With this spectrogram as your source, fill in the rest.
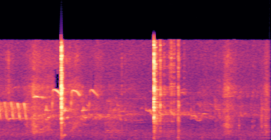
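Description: A metal pot clinks down onto a small stove.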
